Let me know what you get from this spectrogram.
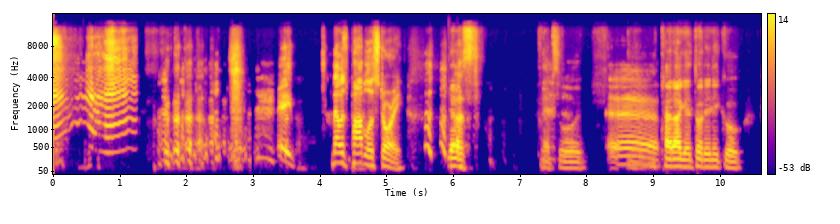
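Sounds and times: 
loud buzzy mouth-made fart noise: 0:00.0 - 0:01.3
people laughing: 0:01.5 - 0:03.3, 0:05.5 - 0:06.2
speech: 0:01.6 - 0:06.4, 0:07.3 - 0:10.4.

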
